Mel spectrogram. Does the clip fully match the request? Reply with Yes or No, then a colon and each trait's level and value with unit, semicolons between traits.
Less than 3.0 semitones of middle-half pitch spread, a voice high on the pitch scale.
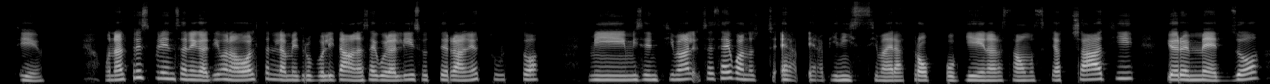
Yes: narrow, 2.6 semitones; high, 210 Hz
